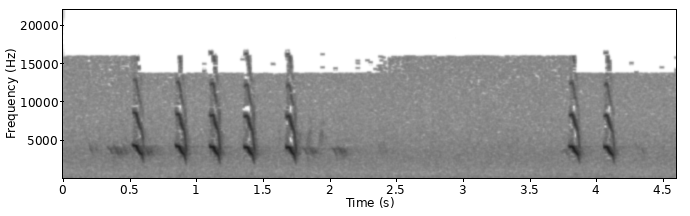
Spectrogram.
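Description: Wild birds, apparently all females, perching in a big tall tree, call in a quick run of five sharp, high chirps, then fall silent before two more chirps follow, with no voices and only a soft background hiss.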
